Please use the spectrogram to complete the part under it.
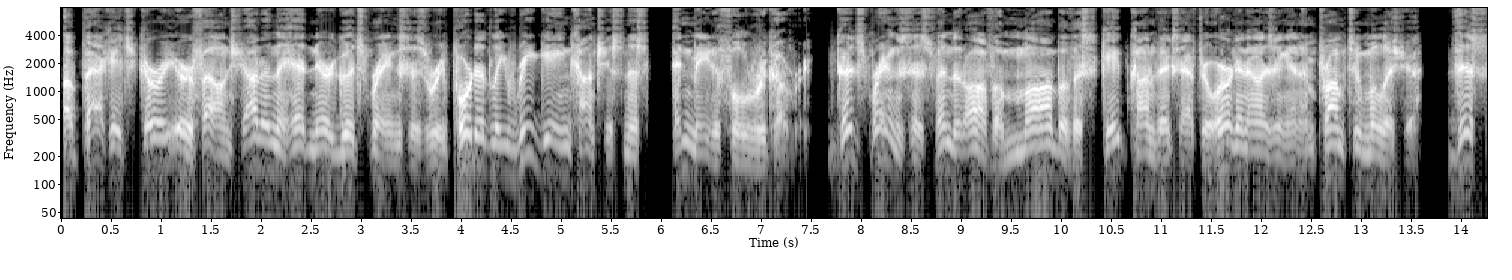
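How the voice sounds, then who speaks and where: A suave game-world radio newsman with a low, very bright, forward voice. He reads bulletins like a retro lounge showman, lilting up and down in a close, dry sound. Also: dry recording, exaggerated voice, rough recording. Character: suave male radio DJ and newscaster in a post-apocalyptic game. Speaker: radio host and news announcer.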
